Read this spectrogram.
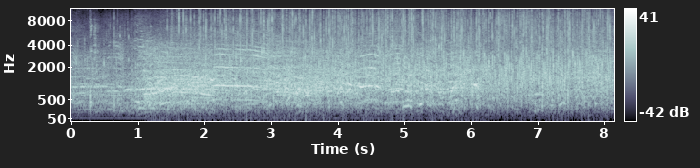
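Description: A crowd claps rapidly.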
